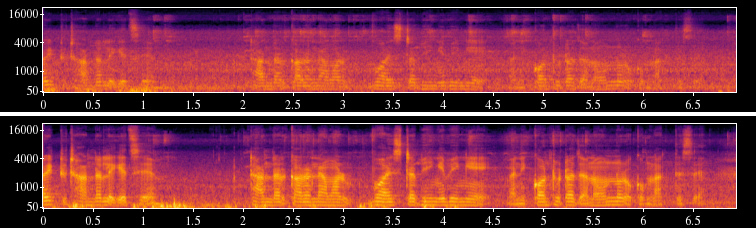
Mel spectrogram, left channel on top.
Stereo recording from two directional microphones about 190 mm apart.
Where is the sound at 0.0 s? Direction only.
35° right (ahead or behind).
